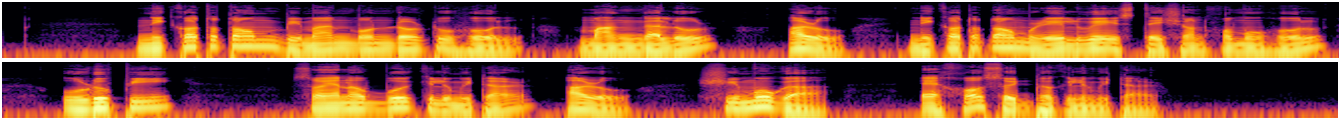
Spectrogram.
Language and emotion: Assamese, neutral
